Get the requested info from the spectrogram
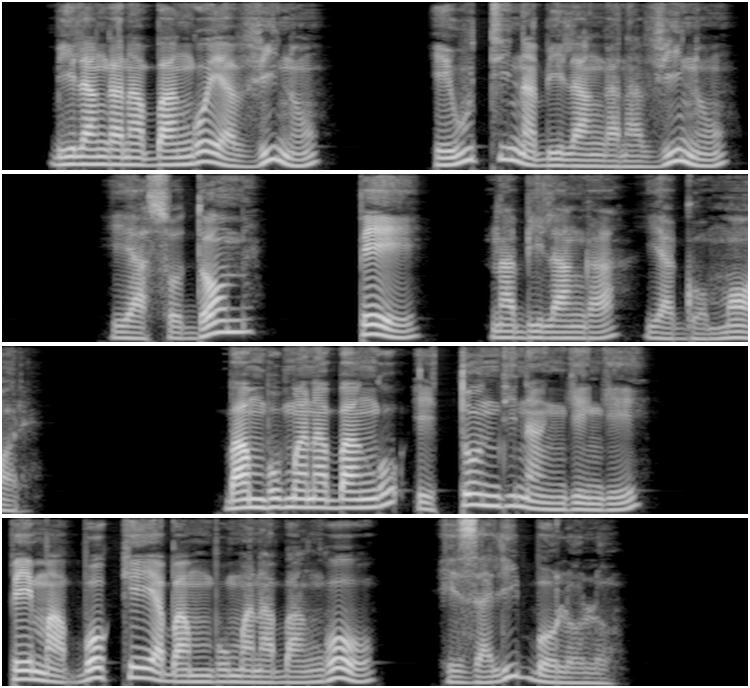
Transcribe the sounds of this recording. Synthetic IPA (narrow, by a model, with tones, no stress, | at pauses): bi˨la˨ŋɡa˨na˨ba˨ŋɡo˦ja˨vi˦no˨ | e˨u˦ti˦na˨bi˨la˨ŋɡa˨na˨vi˦no˨ | ja˨so˨dɔ˦m | pe˦ | na˨bi˨la˨ŋɡa˨ja˨ɡo˨mɔ˦ʁ | ba˨mbu˨ma˨na˨ba˨ŋɡo˦e˨to˦ndi˦na˨ŋɡe˨ŋɡe˨ | pe˦ma˨bo˦ke˦ja˨ba˨mbu˨ma˨na˨ba˨ŋɡo˦ | e˨za˨li˦bo˨lo˨lo˨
